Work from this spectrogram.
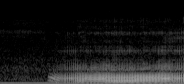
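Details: French bulldog asleep, snoring with a low rattling drone that starts sliding down in pitch, then holds a buzzy, fluttering tone for over a second; quiet indoor background.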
